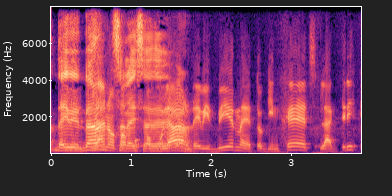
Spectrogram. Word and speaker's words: Byrne: el que mejor pronuncia el mejor hispanohablante pronunciando el apellido del dibujante anglo-canadiense es Carlos Pacheco, que aclara una y mil veces que es John Byrne como si fuera quemándose, como la canción conocidísima de, Deep Purple.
